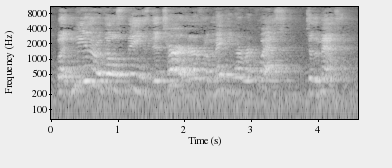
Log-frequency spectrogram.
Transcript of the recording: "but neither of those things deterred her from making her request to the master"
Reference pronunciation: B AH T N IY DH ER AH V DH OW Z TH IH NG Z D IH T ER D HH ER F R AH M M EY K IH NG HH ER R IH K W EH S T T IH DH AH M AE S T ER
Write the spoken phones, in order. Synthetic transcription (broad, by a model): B AH T N IY DH ER AH V DH OW Z TH IH NG Z D IH T ER D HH ER F R AH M M EY K IH NG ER R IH K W EH S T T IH DH AH M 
